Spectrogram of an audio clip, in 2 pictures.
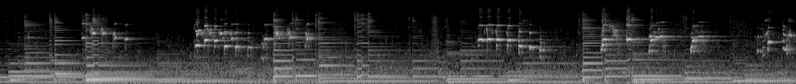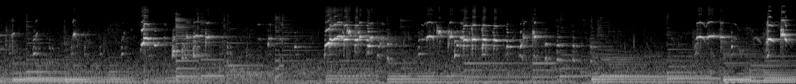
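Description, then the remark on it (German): Bald eagle calls, high, squeaky chirping notes in repeated bursts, heard over a steady bed of low sustained musical tones; no one speaks. “Das war der Weißkopfseeadler.”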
